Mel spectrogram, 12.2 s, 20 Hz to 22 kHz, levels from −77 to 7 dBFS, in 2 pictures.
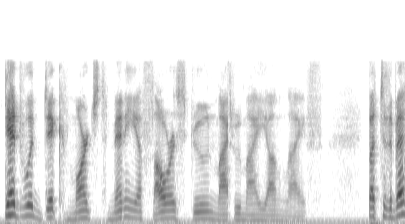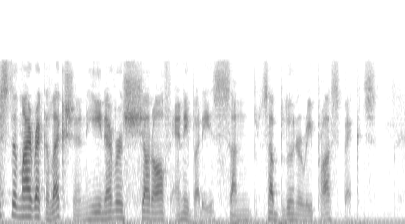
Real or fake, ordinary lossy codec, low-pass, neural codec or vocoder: real; AAC, 48 kbps; 7.2 kHz; none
